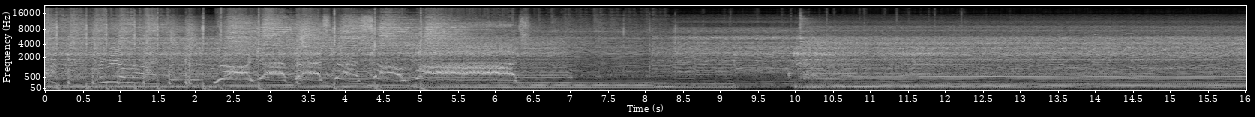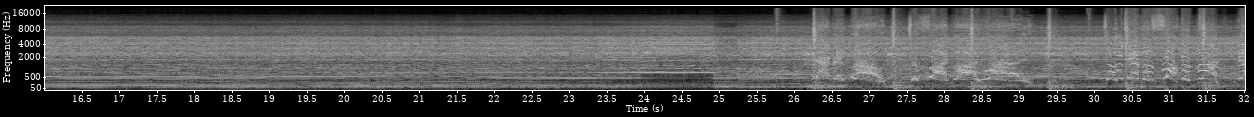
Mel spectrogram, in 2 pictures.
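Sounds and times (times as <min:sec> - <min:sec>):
punk band playing live: 0:00.0 - 0:14.1, 0:25.5 - 0:32.0
distorted electric guitar: 0:00.0 - 0:32.0.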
